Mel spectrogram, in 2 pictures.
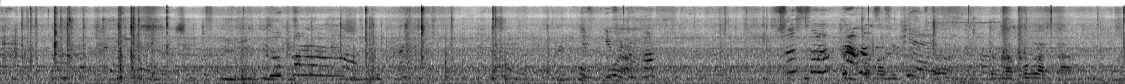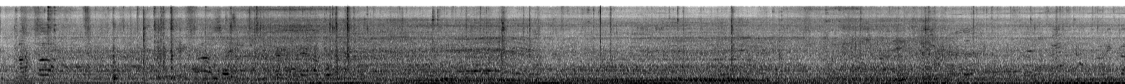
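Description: A bus engine idles nearby with a low, steady rumble that grows louder.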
